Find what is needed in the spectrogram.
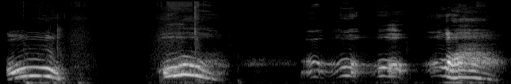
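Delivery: high, excited string of ohs; high-pitched gleeful surprise; giddy ohs. Real, not acted. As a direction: break into delighted laughing ohs. Spots a longed-for find.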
